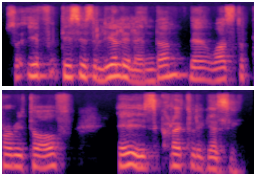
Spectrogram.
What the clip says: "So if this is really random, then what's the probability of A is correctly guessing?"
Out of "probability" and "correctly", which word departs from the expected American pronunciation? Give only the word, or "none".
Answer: probability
